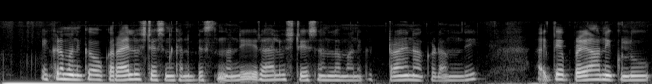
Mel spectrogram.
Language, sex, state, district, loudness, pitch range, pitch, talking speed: Telugu, female, Andhra Pradesh, Manyam, -18 LUFS, 195-220 Hz, 200 Hz, 140 wpm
